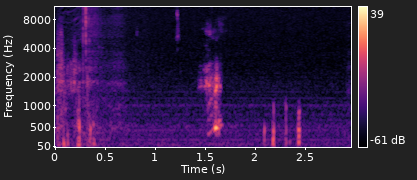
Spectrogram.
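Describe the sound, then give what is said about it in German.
A sneeze bursts out, a sharp breathy explosion of sound, followed by a few small clicks and noises in otherwise quiet surroundings. “Gesundheit.”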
